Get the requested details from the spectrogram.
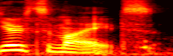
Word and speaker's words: Yosemite: How do you say it? – Yosemite.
